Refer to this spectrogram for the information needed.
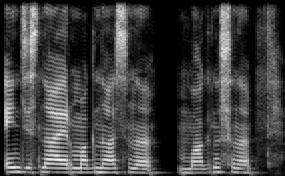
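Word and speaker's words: Andri Snær Magnason: Энди Снайер Магнасона, как в Исландии ставится правильное ударение.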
